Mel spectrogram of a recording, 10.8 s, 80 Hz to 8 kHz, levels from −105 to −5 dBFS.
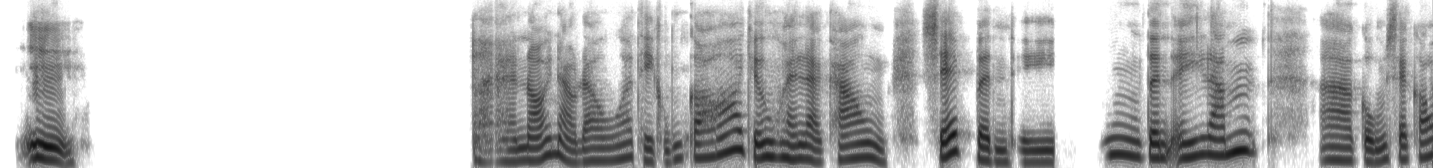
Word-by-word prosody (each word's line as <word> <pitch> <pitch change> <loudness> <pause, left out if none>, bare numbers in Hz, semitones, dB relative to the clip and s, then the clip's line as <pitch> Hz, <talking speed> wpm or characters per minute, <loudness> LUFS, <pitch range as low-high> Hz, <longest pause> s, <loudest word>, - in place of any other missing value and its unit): Ừm. 190 -4 +5 3.0
À, 160 0 -6
nói 170 +7 +1
nào 205 -12 -1
đâu 170 +2 -4
á 210 - -3
thì 165 - -3
cũng 155 +6 -7
có 240 +11 +1
chứ 200 - +3
hông 220 0 +3
phải 195 -1 +2
là 185 -5 +1
không, 190 +3 -1 0.3
sếp 265 +7 +4
mình 160 -4 +1
thì 155 0 -2 0.4
cũng 240 -2 -1
tinh 205 -1 +3
ý 215 +5 +1
lắm, 265 +5 +3 0.5
à, 175 -1 -2
cũng 160 +2 -1
sẽ 185 -1 -2
có 210 +4 -1
195 Hz, 140 wpm, -24 LUFS, 170-220 Hz, 3.0 s, Ừm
